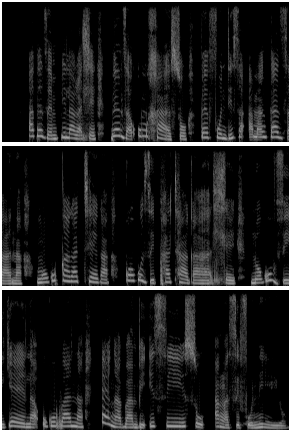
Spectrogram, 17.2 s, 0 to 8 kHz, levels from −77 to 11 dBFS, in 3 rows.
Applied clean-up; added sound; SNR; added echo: none; none; none; none.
